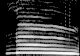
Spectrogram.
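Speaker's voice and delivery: long, loud, high wail; panicked scream. Acted. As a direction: cry out as he plummets. Crowd panics as he falls.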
